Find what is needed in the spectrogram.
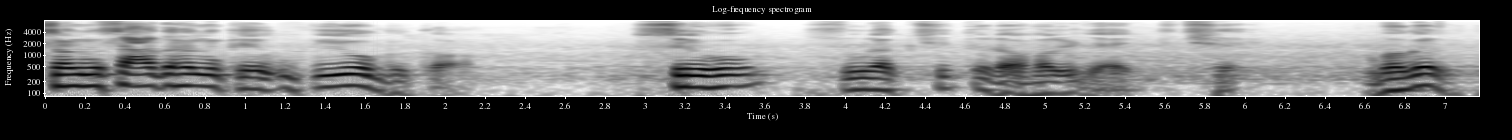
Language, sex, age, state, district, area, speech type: Maithili, male, 60+, Bihar, Purnia, urban, spontaneous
